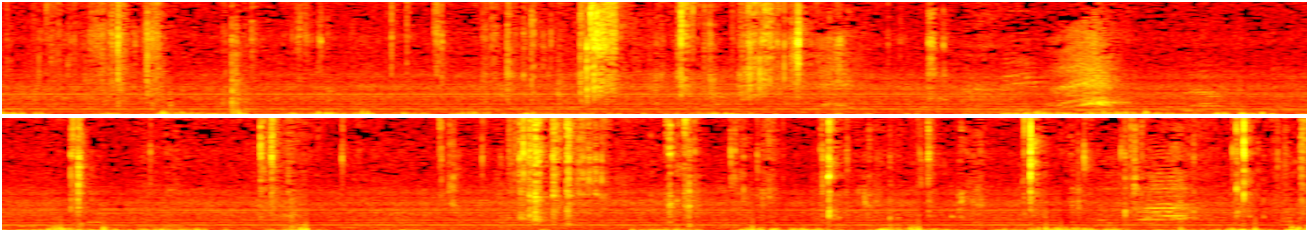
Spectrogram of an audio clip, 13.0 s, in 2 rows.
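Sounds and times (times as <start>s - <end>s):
chewing crispy fried fish: 1.4s - 4.8s, 7.7s - 13.0s.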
